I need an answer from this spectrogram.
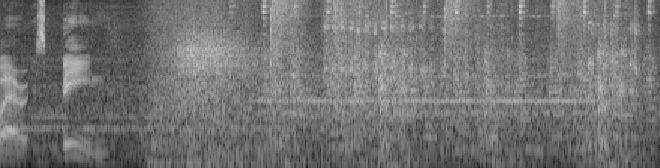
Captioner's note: robotic whirring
